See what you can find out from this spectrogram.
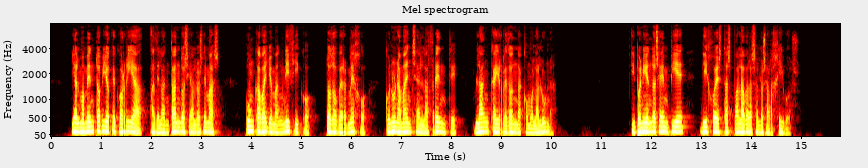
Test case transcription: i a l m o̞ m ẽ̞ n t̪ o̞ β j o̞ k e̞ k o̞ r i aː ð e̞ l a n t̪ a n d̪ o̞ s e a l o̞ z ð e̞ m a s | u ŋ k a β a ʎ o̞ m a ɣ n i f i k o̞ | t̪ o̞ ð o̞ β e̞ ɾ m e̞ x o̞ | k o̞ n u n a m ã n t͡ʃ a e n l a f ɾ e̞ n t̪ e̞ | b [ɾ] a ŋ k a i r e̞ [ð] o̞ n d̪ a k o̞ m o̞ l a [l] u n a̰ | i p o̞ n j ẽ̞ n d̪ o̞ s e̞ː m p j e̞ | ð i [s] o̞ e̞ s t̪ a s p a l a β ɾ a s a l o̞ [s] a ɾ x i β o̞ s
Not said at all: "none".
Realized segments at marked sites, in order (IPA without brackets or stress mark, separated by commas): l, ð, l, x, s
